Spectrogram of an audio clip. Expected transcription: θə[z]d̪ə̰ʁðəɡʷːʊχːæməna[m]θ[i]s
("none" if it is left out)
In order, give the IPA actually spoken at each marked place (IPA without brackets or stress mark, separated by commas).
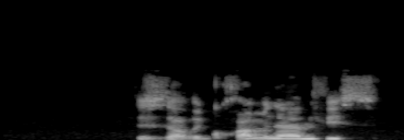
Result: z, m, i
